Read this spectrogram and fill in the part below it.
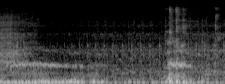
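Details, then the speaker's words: Older carbureted motorcycle just started cold with choke pulled fully out: low, lumpy putter at slightly raised speed, steady; normal cold-start idle while warming up. A backfire issue is being worked on. "it's an older bike and it's carbureted and it needs to warm up a little bit, so we're going to let it warm up before we go on to the next exercise."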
